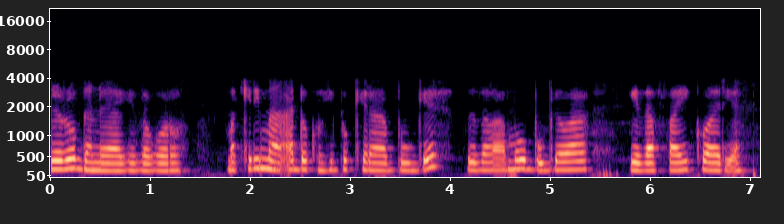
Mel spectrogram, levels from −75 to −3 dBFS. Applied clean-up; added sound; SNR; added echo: none; none; none; none.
